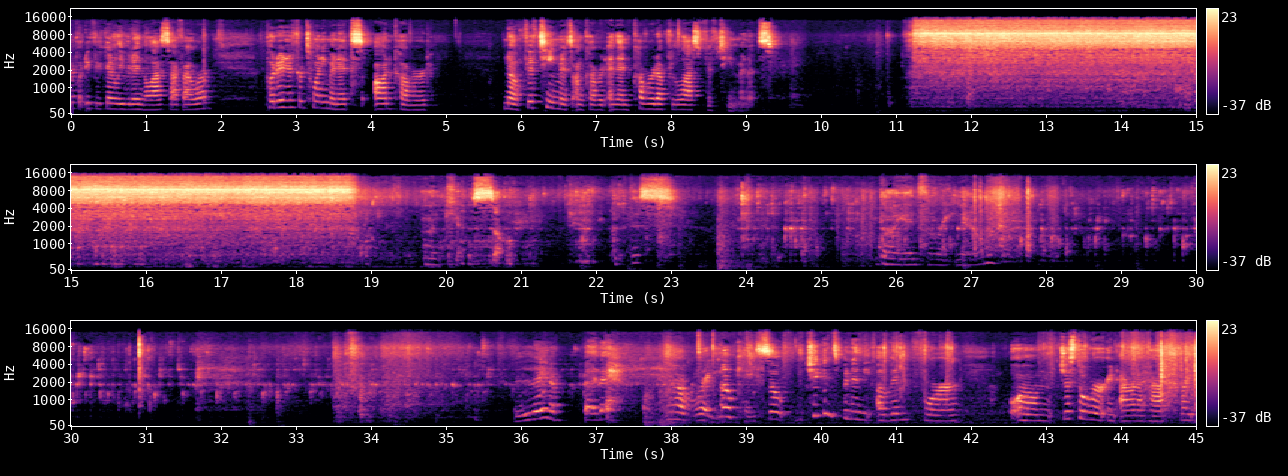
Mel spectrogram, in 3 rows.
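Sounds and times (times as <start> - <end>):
water running from a tap: 11.1 - 40.4.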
